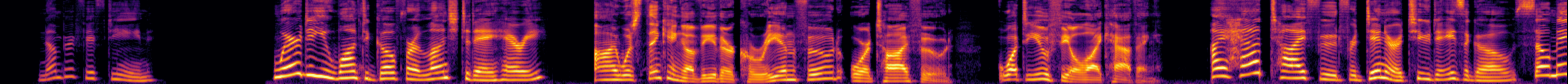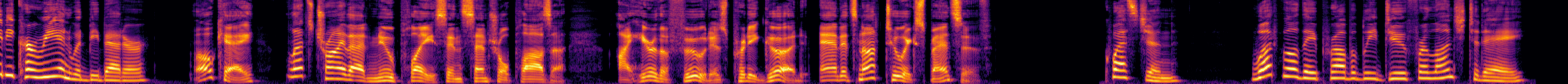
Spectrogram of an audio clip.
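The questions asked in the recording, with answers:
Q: What will they probably do for lunch today?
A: Try the new Korean restaurant in Central Plaza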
